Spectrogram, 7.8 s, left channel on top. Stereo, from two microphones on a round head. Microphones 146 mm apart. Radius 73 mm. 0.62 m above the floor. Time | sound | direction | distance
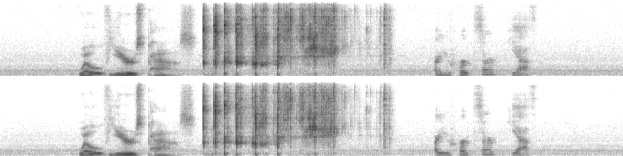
1.0 | a man speaking | 15° right (ahead or behind) | 0.7 m
2.5 | a crack | 15° right (ahead or behind) | 1.1 m
5.4 | a woman speaking | 25° right (ahead or behind) | 3 m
